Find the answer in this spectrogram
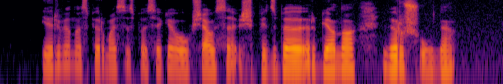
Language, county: Lithuanian, Kaunas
